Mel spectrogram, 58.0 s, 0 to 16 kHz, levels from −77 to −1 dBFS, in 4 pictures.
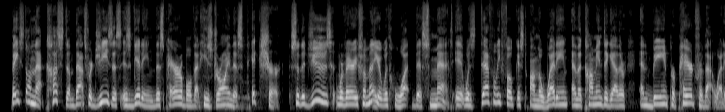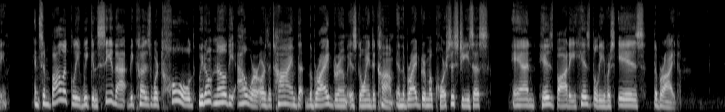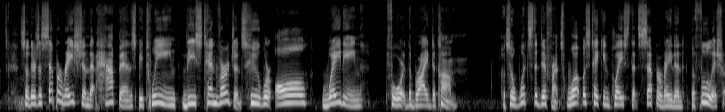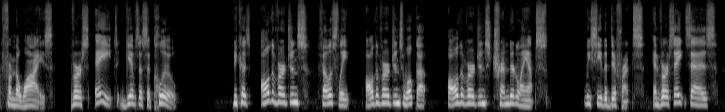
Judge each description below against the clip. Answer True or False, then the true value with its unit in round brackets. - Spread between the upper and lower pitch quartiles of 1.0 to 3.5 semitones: False (4.8 semitones)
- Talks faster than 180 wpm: False (150 wpm)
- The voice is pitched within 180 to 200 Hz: True (185 Hz)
